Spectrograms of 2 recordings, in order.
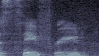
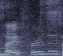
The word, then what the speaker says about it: Seyfried: Specifically, Amanda Seyfried. That's how you say her name. – Seyfried.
